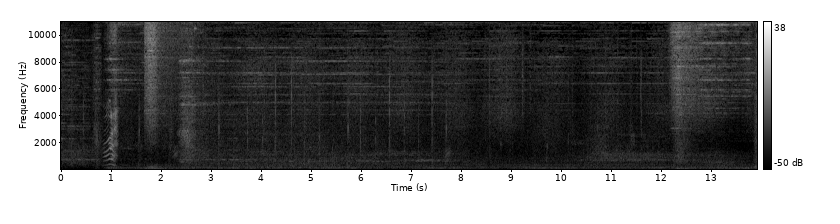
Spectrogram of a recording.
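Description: A low magical hum drones steadily.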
